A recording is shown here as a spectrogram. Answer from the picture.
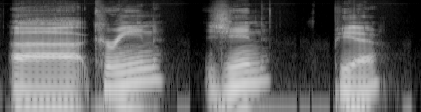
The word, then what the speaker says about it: Karine Jean-Pierre: Karine Jean-Pierre.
